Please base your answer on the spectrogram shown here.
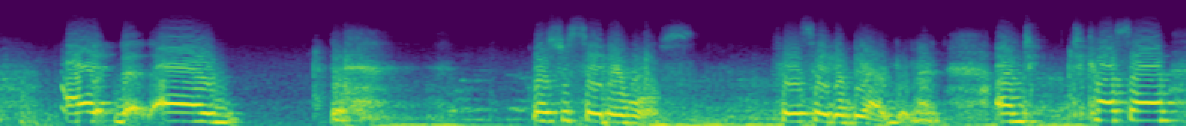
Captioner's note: stutter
